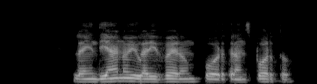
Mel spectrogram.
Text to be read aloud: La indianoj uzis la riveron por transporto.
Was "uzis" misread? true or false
true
